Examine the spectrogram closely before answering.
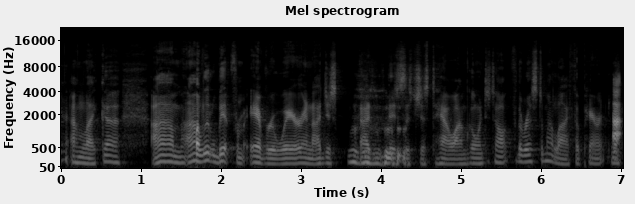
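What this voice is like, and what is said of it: Oklahoma-type Southern Plains accent. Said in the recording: “originally I started out in Oklahoma and then made my way to the East Coast and could not get rid of the accent to save my life ... are you from Kansas? Are you from Texas? Are you from Oklahoma?”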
